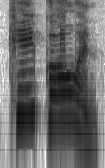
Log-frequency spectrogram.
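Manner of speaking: gruff farmer's urging shout. A narrator's reading. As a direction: bark it at the other drivers. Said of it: "the fat Boggis shouted".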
